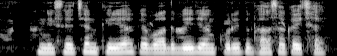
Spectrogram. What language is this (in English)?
Maithili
